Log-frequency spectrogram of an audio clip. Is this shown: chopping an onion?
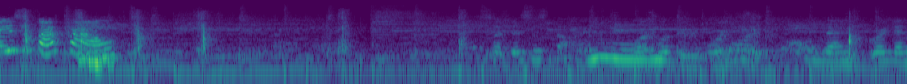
yes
